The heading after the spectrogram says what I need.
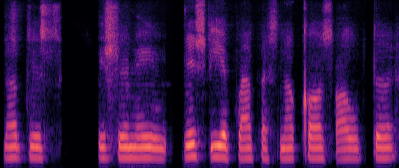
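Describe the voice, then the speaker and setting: A woman reading out an improvised mock emergency alert as the announcer, in a halting way with repeated phrases. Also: fairly low pitch, monotone, darkish tone, no echo. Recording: muffled lo-fi recording.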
